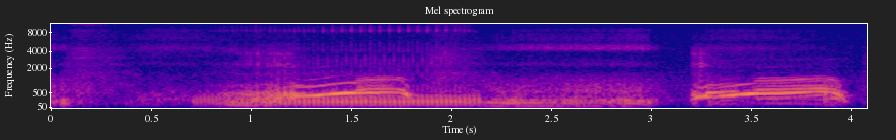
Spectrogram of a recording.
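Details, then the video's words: Sleeping French Bulldogs breathe noisily: a long, rough, low rasp carries a wavering whistle on top, then after a brief pause a second whistled, rising-then-falling breath begins. "Snoring French Bulldogs"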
